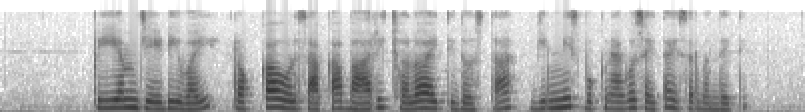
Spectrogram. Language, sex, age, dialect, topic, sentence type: Kannada, female, 18-24, Dharwad Kannada, banking, statement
